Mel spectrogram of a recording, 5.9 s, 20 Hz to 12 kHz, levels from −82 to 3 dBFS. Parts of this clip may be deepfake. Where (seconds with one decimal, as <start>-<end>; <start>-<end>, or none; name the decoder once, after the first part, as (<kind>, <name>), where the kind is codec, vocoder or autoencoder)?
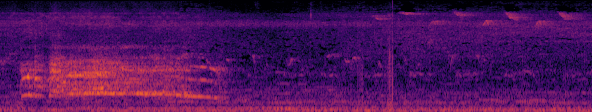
0.0-1.8 (codec, SNAC)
